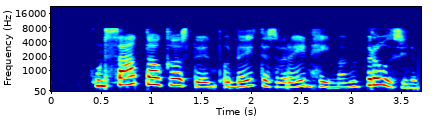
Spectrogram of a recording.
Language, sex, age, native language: Icelandic, female, 20-29, Icelandic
